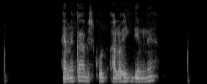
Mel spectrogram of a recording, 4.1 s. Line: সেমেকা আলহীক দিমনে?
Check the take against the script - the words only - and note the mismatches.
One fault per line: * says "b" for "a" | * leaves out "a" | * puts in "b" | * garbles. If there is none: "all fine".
* puts in "বিস্কুট"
